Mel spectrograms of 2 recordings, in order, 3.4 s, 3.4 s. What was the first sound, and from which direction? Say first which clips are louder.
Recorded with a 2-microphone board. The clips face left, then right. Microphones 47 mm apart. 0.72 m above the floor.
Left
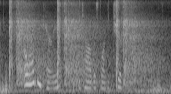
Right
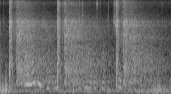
A woman speaking: left 5 dB; 55° left (ahead or behind).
